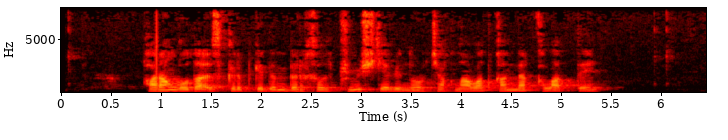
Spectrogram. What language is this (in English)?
Uyghur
